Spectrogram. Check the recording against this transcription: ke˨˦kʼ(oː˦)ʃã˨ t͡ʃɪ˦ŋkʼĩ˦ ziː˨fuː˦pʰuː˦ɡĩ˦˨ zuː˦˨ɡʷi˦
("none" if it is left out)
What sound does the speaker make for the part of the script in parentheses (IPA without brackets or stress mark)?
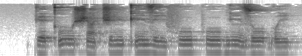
uː˦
